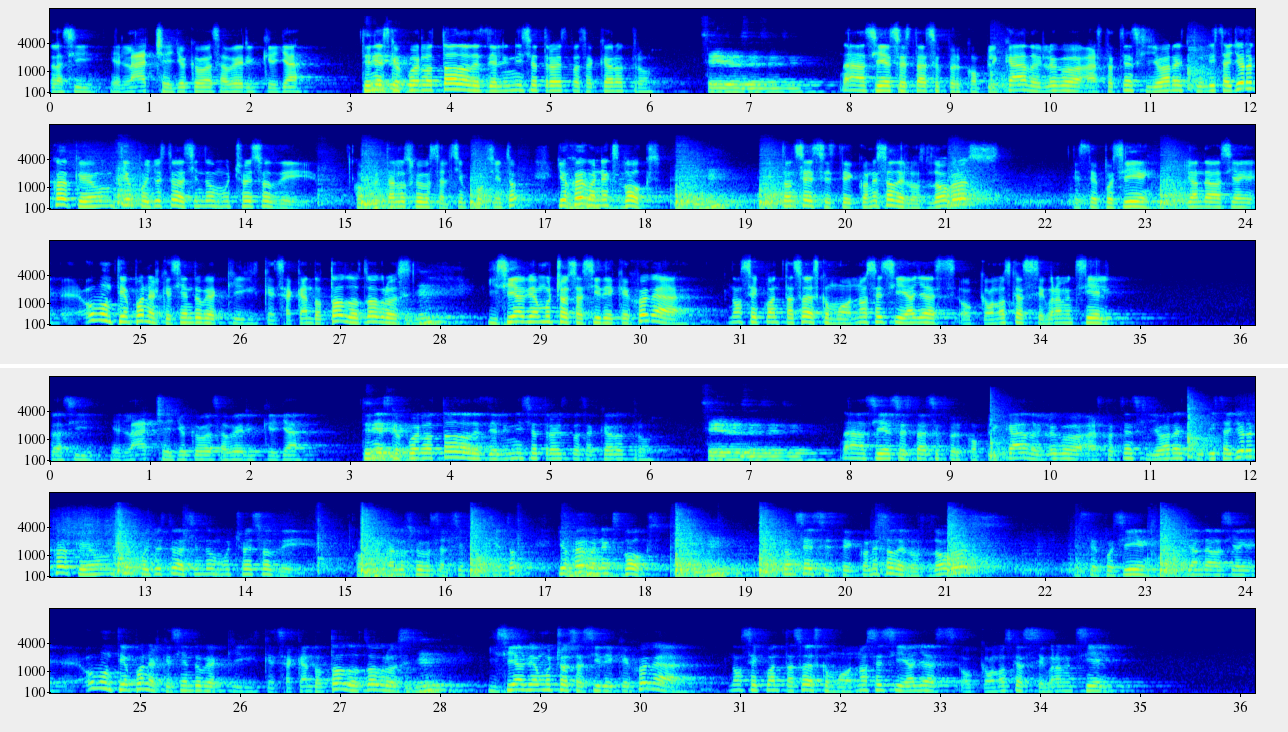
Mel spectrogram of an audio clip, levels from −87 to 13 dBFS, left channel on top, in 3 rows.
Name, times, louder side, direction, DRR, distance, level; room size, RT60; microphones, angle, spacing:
voice 1, 0.0-2.5 3.1-6.0 7.9-14.7 15.1-18.1 19.2-21.5 22.3-27.7 28.5-34.7, left 5 dB, 75° left, 15 dB, 0.5 m, -32 dB
voice 2, 3.2-3.5 6.5-7.6 15.1-15.4 17.2-17.5 18.5-18.8 27.6-28.0, left 1 dB, 20° left, 2 dB, 1.3 m, -35 dB
sound 1, 8.9-9.0 9.2-17.9 18.2-20.7 21.0-23.4, right 1 dB, 60° right, 1.5 m, -39 dB
12.5 x 11.0 x 4.4 m, 1.3 s
head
